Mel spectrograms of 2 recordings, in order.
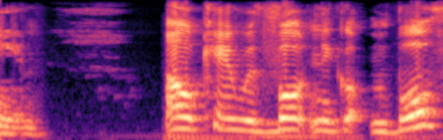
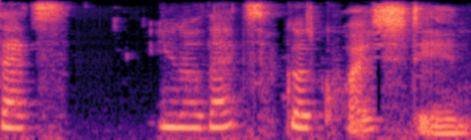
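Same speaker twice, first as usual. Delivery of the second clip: very soft, pretty, ladylike feminine voice; 2 semitones higher, 13 dB quieter than usual. Retelling how a woman answered a question, imitating a soft feminine voice. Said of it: "she changed her voice".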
